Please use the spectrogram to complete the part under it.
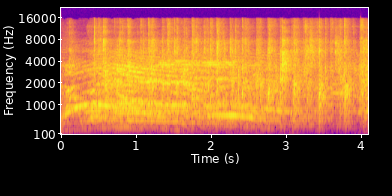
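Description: Young men shout and cheer outdoors after a goal.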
